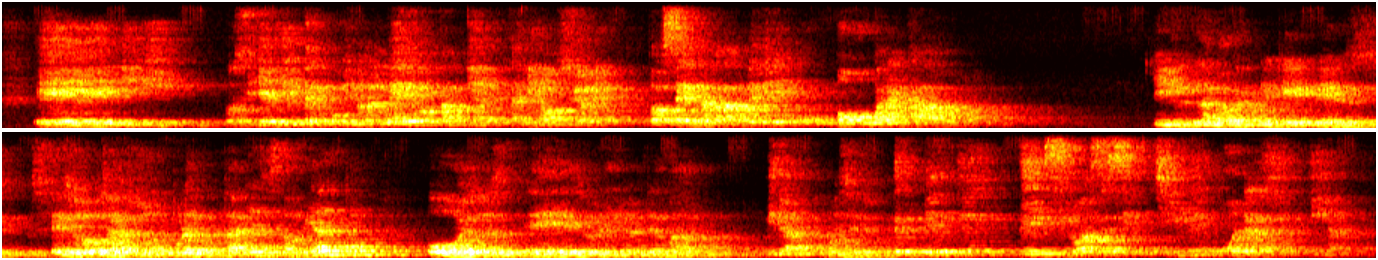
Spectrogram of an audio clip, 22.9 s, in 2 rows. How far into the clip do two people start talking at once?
none

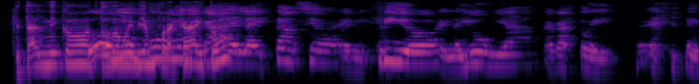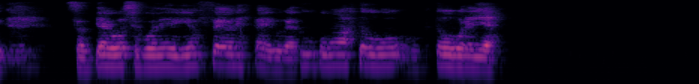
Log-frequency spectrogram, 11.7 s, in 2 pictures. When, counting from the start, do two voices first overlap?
0.7 s

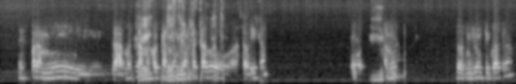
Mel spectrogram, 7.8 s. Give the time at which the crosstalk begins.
2.0 s

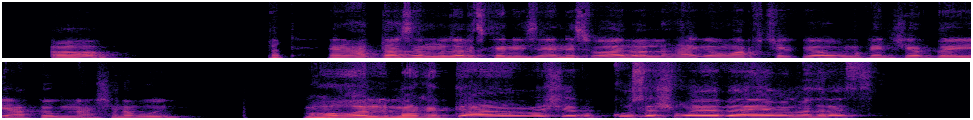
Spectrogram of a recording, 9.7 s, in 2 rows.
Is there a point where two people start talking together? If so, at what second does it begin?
none

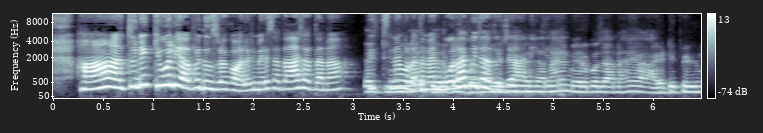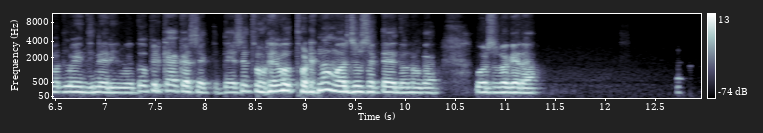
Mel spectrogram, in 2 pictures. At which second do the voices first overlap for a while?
3.1 s

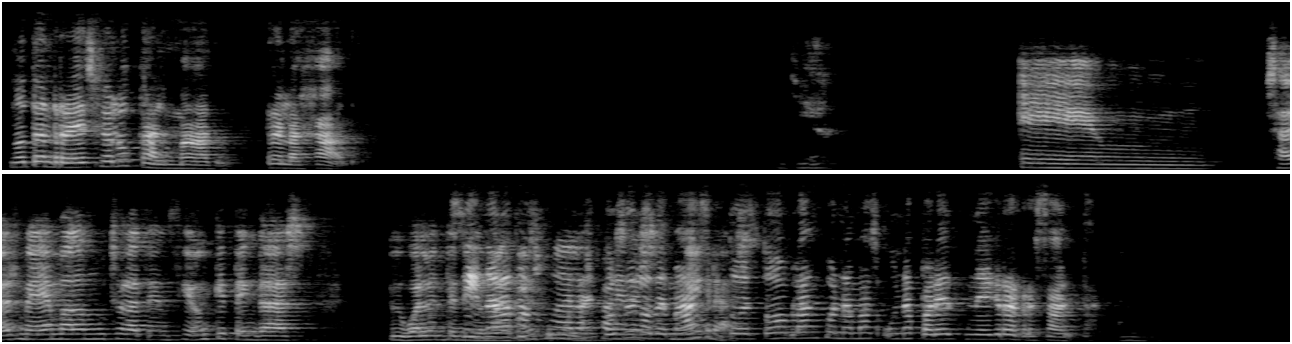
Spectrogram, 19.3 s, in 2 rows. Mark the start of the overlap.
13.0 s

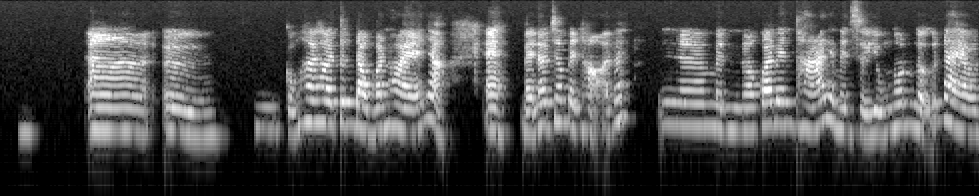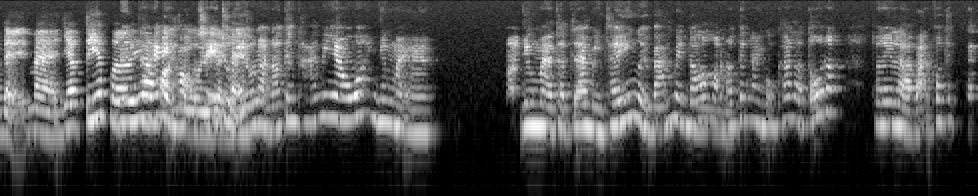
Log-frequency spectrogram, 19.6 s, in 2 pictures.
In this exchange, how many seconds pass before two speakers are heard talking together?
10.9 s

